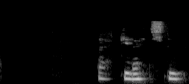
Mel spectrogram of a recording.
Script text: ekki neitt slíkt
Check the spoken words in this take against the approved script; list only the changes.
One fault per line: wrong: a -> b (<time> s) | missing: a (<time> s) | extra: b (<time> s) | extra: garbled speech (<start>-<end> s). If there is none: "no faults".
no faults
